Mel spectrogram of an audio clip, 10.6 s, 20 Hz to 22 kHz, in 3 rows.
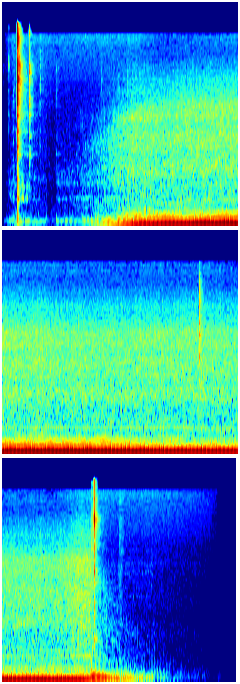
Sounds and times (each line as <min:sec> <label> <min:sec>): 0:00.1 small electric fan being switched on 0:09.5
